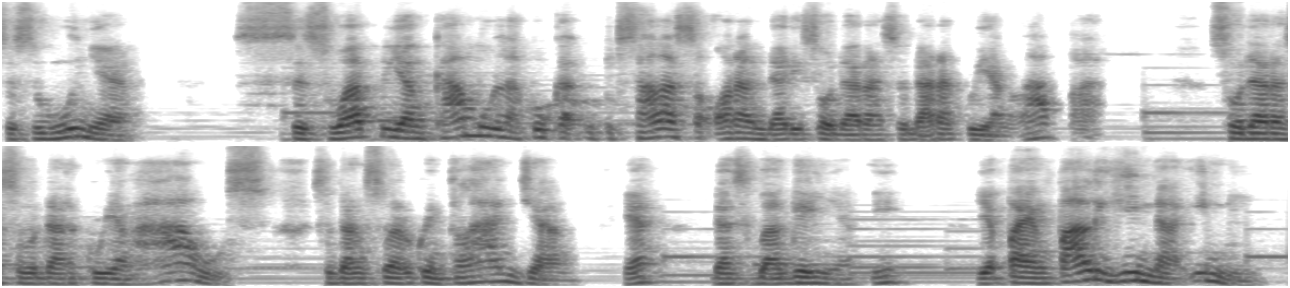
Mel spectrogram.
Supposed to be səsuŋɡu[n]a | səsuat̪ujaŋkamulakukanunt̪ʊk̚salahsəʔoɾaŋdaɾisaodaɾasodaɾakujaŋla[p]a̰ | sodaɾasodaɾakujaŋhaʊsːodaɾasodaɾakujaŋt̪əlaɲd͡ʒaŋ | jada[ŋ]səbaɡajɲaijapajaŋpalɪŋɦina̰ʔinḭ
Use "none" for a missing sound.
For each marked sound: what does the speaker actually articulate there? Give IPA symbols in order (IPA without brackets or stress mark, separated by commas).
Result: ɲ, p, n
